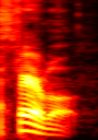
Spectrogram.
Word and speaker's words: Faribault: Yeah, Faribault. Yeah. You just don't say the T.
